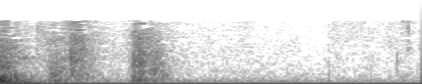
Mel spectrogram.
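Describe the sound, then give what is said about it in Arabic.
A door shuts with a few muffled knocks and clatter, fairly loud against a dull background rumble, with no voices. “طب اقفل الباب وراك.”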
